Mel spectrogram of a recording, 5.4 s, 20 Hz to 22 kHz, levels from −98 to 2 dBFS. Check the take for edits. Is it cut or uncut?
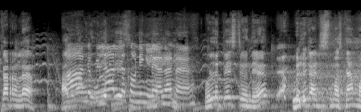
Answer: uncut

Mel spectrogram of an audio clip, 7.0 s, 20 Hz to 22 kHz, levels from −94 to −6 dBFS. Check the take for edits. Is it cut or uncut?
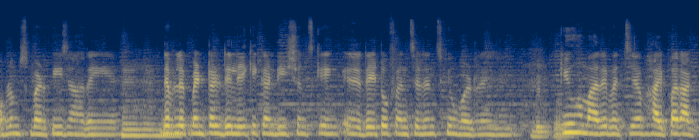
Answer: uncut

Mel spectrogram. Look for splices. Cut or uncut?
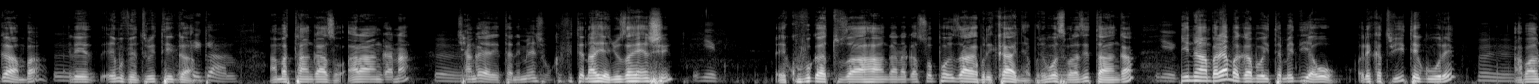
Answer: cut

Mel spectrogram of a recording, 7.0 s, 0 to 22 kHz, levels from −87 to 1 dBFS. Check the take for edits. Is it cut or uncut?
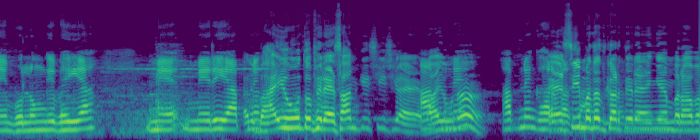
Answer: uncut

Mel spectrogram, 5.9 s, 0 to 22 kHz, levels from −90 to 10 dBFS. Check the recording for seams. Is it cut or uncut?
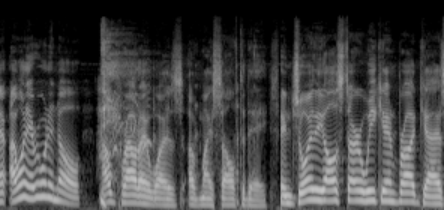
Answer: cut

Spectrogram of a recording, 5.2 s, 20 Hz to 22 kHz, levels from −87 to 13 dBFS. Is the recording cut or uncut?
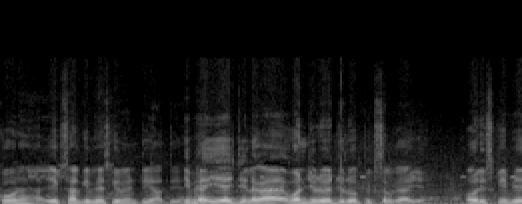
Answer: cut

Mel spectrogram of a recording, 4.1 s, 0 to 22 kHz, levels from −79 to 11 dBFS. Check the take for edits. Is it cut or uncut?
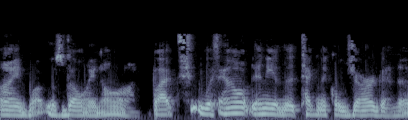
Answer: cut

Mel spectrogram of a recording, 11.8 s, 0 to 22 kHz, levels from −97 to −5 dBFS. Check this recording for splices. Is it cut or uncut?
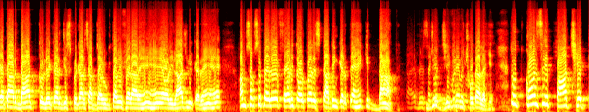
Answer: cut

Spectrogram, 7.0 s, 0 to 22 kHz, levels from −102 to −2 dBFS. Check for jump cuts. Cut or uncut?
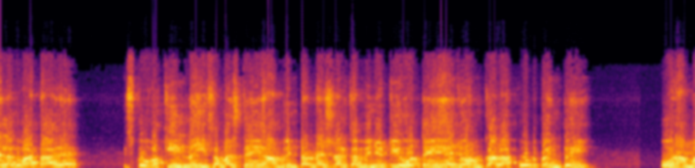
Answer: uncut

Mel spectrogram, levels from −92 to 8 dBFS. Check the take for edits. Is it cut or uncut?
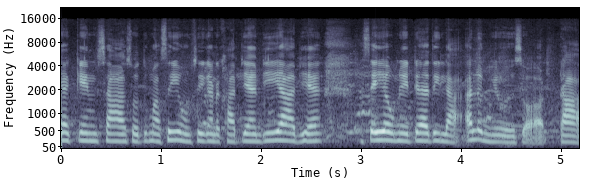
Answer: uncut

